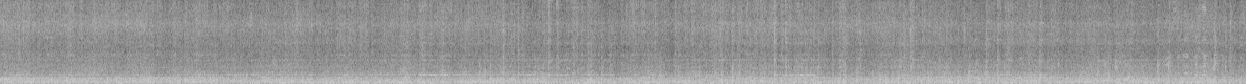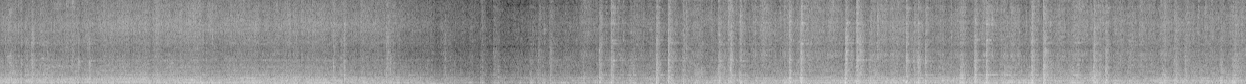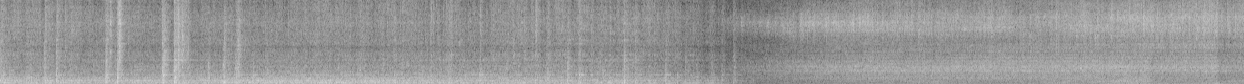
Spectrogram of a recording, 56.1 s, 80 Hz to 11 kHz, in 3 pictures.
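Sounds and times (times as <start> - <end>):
small train rumbling on track: 0.0 - 56.0
wheels clicking over rail joints: 5.4 - 20.4, 22.9 - 48.6.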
